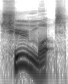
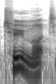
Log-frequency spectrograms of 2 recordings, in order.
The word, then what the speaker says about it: Tumut: It's uh it's apparently apparently it's pronounced Chumut, but I was saying Tumut.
